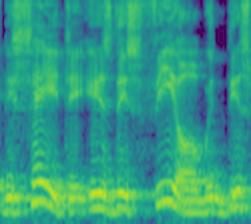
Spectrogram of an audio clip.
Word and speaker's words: seity: Is this the seity which is spelled like deity but it has an s. Yeah. The say the sity is this field with these properties you see.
